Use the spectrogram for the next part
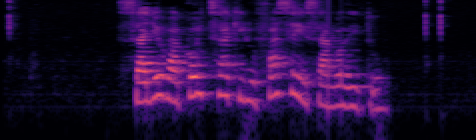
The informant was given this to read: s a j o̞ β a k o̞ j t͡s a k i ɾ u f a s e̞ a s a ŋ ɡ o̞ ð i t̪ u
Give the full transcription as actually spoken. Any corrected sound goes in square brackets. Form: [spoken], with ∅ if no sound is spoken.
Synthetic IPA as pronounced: s a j o̞ β a k o̞ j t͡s a k i ɾ u f a s e̞ [i] s a ŋ ɡ o̞ ð i t̪ u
